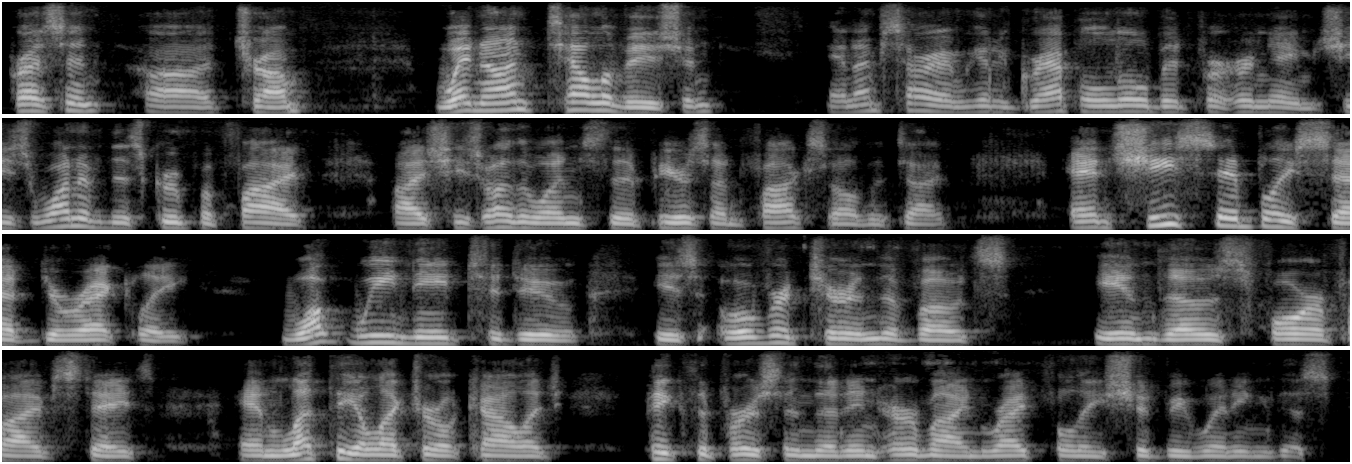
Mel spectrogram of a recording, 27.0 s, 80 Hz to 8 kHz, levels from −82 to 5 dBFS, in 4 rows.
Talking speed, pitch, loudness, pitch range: 170 wpm, 140 Hz, -21 LUFS, 130-155 Hz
